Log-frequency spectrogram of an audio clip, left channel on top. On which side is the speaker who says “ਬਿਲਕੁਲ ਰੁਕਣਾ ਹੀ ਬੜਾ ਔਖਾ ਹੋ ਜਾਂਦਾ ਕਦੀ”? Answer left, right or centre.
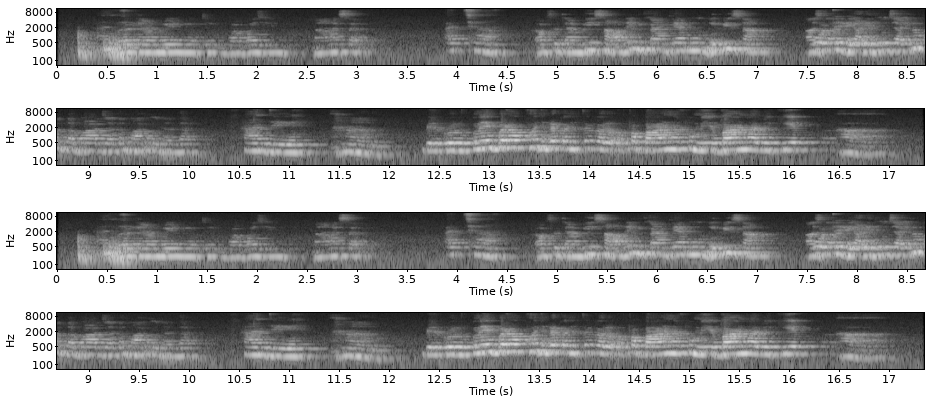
Right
